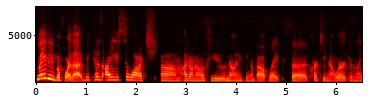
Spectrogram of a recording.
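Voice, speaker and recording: Using an ordinary speaking voice with an American accent, a woman talks at a moderate pace with hardly any pauses, medium pitch, ordinary pitch variation and big swings in loudness. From USA. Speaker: podcast guest, horror fan. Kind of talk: casual chat.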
